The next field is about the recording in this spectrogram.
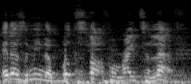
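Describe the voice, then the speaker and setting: Insistent, high-voiced man in a street debate. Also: brisk, over music. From Trinidad, Caribbean. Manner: insistent, challenging, rhetorical questions. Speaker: street preacher questioning a passerby. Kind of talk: street debate, rapid questioning.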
